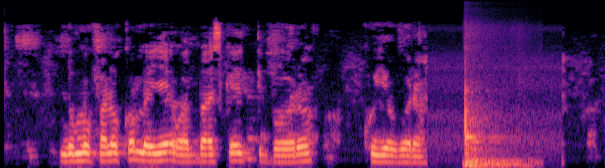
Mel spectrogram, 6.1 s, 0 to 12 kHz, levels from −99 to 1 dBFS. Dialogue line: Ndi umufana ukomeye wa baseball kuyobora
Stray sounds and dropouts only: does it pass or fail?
fail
